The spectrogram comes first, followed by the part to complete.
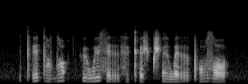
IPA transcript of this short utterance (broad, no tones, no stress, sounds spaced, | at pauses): tʼ ɪ t e̤ dˤ ɛ̤ ʔ t͡sʼ ʉ w y s e r h ɛ̤ kʼ ɛ ʃ t͡ʃʼ ɛ̤ w ɛ r pʼ ɔ̤ zˤ ʉ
